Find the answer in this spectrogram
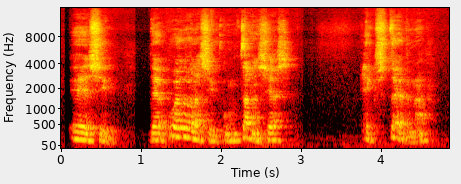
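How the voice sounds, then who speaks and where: A man at a very slow pace, fairly high pitch and lively intonation, with audible room echo. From Argentina, Mendoza. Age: 80s+. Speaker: poet and filmmaker. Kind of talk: interview.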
